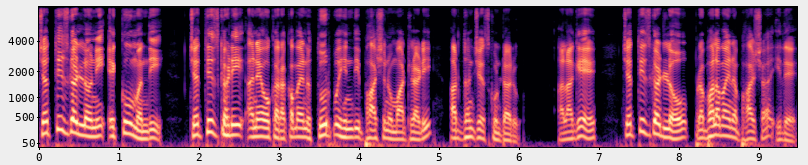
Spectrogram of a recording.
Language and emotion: Telugu, neutral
